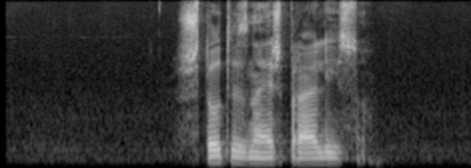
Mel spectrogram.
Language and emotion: Russian, neutral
